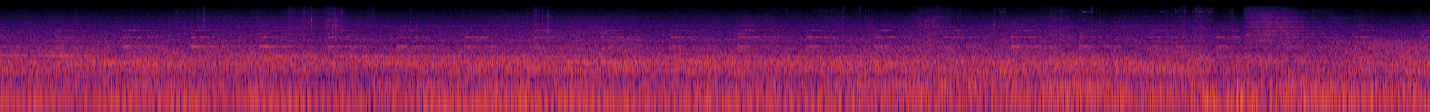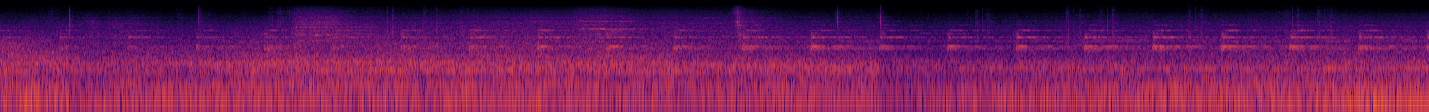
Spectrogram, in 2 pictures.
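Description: MBTA diesel locomotive slowly approaching with its train, the engine running steadily, with a regular high-pitched ringing and some wheel squeal from the slow-moving cars.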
